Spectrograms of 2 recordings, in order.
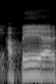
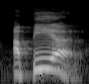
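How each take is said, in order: First: अपेयर, ending like "air"; mistaken ay vowel. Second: Slow अपीयर with "ee-er"; अपीयर, ending like "ear". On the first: Teacher showing students the misreading, अपेयर with "ay-er". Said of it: "ऐसे नहीं पढ़ रहे हैं कि अपेयर". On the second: Teacher modelling EA as ee for students, अपीयर with "ee-er". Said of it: "हम ई". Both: Shown as a demonstration.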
